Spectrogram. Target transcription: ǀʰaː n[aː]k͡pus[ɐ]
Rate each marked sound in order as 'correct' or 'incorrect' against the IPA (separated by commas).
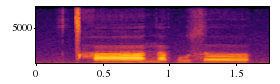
incorrect, incorrect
